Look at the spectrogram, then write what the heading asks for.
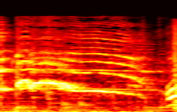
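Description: A rooster crows once, a loud, drawn-out harmonic call that sinks gradually in pitch before it trails off.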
